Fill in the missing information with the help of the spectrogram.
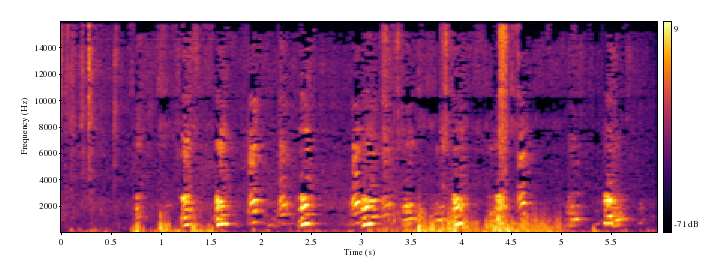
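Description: Several dogs barking excitedly, many short barks in quick succession, over a rough rushing noise that swells from about one to five seconds in.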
